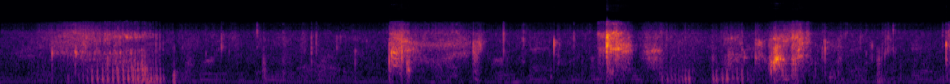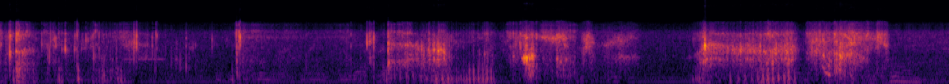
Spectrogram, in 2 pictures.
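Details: An English Bulldog sleeping in the morning snores in rough, snorting bursts every two to three seconds.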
